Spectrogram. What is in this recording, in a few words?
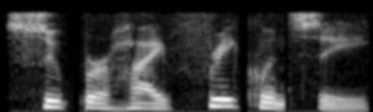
"superhigh frequency", English word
